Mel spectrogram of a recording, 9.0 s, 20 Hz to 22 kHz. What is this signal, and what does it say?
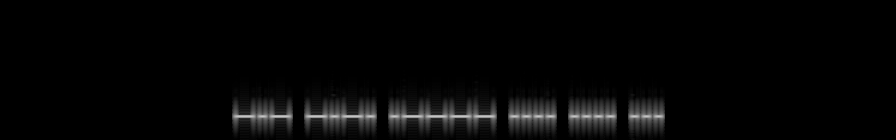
Morse code, heard as a keyed tone, about 21 wpm, 700 Hz. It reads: KC1HHS
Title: USA Call Signs - 6 Characters - Repeated 3x - 20wpm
